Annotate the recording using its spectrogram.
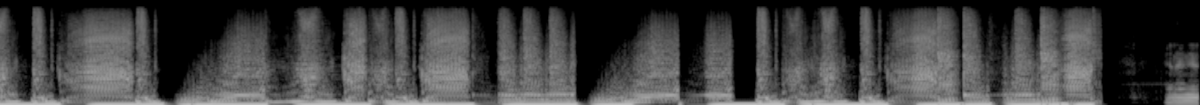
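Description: Electronic bass line playing back through an EQ plugin, very heavy sub-bass under gritty, buzzing notes that come in pulses about once a second. It stops abruptly about seven seconds in. A dynamic EQ cut is working on its harsh mid band.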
